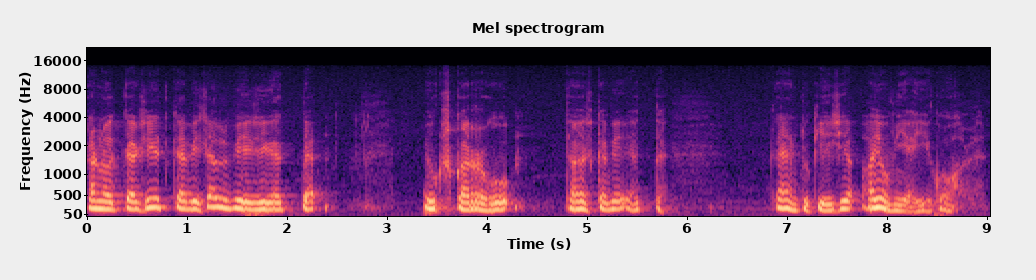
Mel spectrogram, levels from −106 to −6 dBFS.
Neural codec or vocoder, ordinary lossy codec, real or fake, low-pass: vocoder, 44.1 kHz, 128 mel bands every 256 samples, BigVGAN v2; none; fake; 14.4 kHz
